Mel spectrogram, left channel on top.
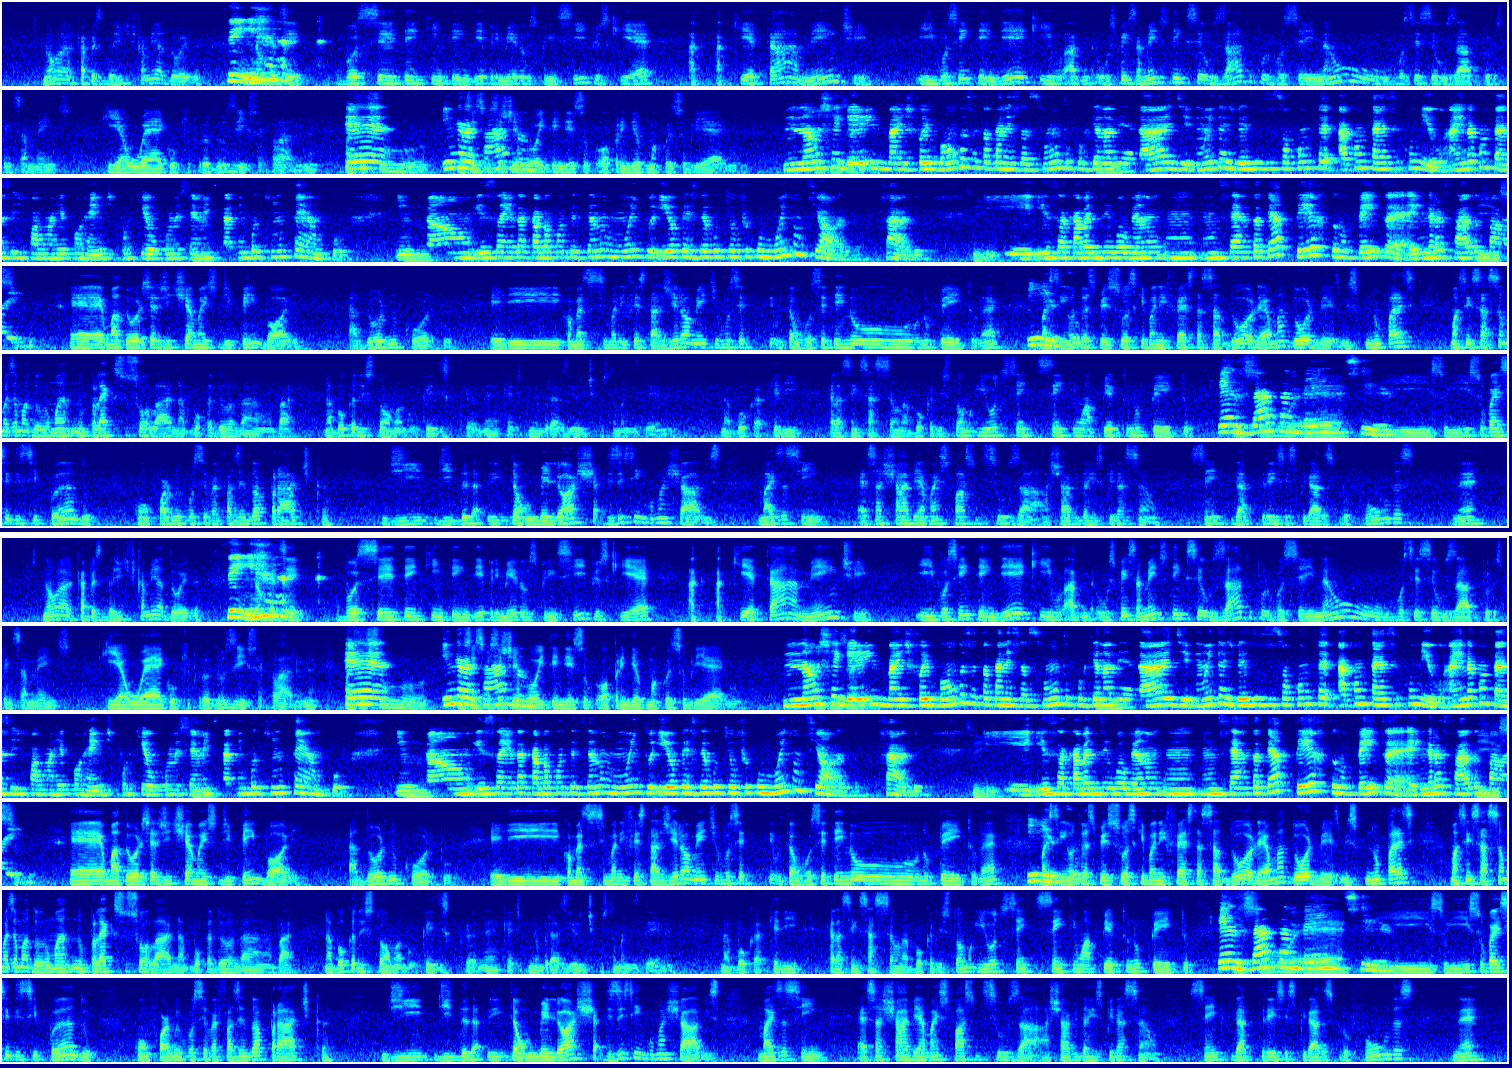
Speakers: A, on the right; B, on the right.
A: Senão a cabeça da gente fica meio doida.
B: sim,
A: Então, quer
B: <laughs>
A: dizer, você tem que entender primeiro os princípios, que é a- aquietar a mente e você entender que a- os pensamentos têm que ser usados por você e não você ser usado pelos pensamentos, que é o ego que produz isso, é claro, né?
B: é
A: Mas isso,
B: engraçado
A: não sei se você chegou a entender so- ou aprender alguma coisa sobre ego.
B: Não
A: Me
B: cheguei,
A: diz aí.
B: mas foi bom você tocar nesse assunto, porque,
A: Uhum.
B: na verdade, muitas vezes isso aconte- acontece comigo. Ainda acontece de forma recorrente, porque eu comecei
A: Sim.
B: a meditar tem pouquinho tempo. Então,
A: Uhum.
B: isso ainda acaba acontecendo muito e eu percebo que eu fico muito ansiosa, sabe?
A: Sim.
B: E isso acaba desenvolvendo um, um certo até aperto no peito. É, é engraçado
A: Isso.
B: falar isso.
A: É uma dor, a gente chama isso de pain body, a dor no corpo. Ele começa a se manifestar. Geralmente você, então você tem no, no peito, né?
B: Isso,
A: Mas tem outras pessoas que manifestam essa dor, é uma dor mesmo. Isso não parece uma sensação, mas é uma dor, uma no plexo solar, na boca do, na, ba- na boca do estômago, que eles, né, que aqui no Brasil a gente costuma dizer, né? Na boca, aquele, aquela sensação na boca do estômago e outros sentem, sentem um aperto no peito.
B: Exatamente.
A: Isso é isso, e isso vai se dissipando conforme você vai fazendo a prática de, de, da- então, melhor, cha- existem algumas chaves, mas assim, essa chave é a mais fácil de se usar, a chave da respiração. Sempre dá três respiradas profundas, né?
